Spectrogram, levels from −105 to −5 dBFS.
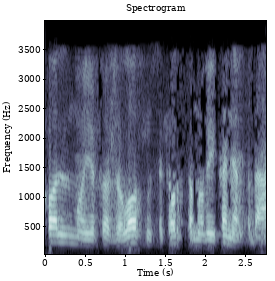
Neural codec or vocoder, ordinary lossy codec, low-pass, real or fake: none; AAC, 16 kbps; 3.6 kHz; real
